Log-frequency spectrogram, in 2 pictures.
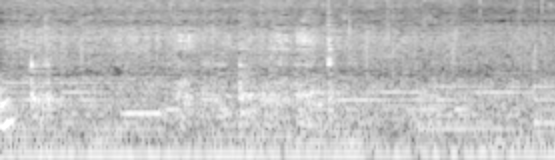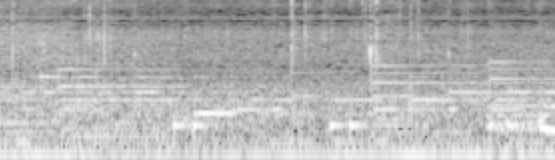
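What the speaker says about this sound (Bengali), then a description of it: "কাঁচামরিচ পেঁয়াজ একটু ভেজে মাছটা দিয়ে দিব" Green chilies and onion frying in a little oil in a pan for a hilsa fish dish, a steady close sizzle with occasional stirring scrapes throughout.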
